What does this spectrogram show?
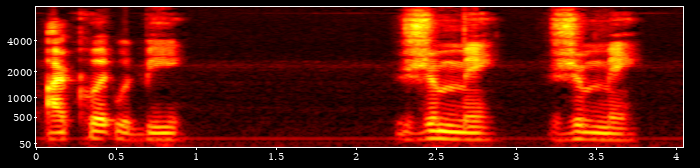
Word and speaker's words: mets: So I put would be je mets, je mets.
